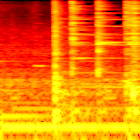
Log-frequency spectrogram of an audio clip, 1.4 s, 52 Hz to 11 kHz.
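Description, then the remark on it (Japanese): A small Geo Product 16 cm metal cooking pot clinks four times in quick succession as it is handled, bright metallic taps over a low steady hum, with no voices. Tap water has just been put on to boil in it for chai. “ジオプロダクトの16センチの小さい鍋を使っていますそこに今ねお湯を沸かし出したところです”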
